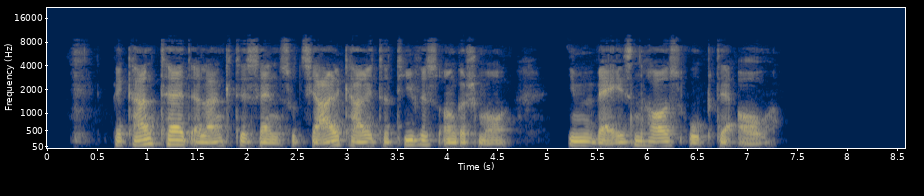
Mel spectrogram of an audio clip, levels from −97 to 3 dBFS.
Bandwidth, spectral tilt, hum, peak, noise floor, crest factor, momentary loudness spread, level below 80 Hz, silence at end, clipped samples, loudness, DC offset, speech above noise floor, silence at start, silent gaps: 9 kHz; -5.5 dB/octave; none; -8 dBFS; under -90 dBFS; 20 dB; 10 LU; -68 dBFS; 1.3 s; under 0.1%; -26 LUFS; under 0.1%; over 65 dB; 0.25 s; 5.05-5.16 s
